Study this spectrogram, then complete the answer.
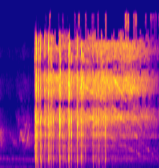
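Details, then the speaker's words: Starter bench-tested off the engine, battery negative to starter and live wire touched to the relay terminal: sharp rattle on contact, then a high even whir winding down smoothly on release; starter spins freely, working every contact. "should work like so and as you can see it actually is working every time it makes contact"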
